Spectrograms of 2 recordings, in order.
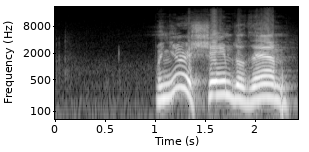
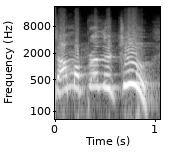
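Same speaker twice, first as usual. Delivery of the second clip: higher, joyful exclamation; excited; 8 semitones higher than usual. Retold or imitated. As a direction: proudly announce you're one too. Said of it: "He was excited".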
